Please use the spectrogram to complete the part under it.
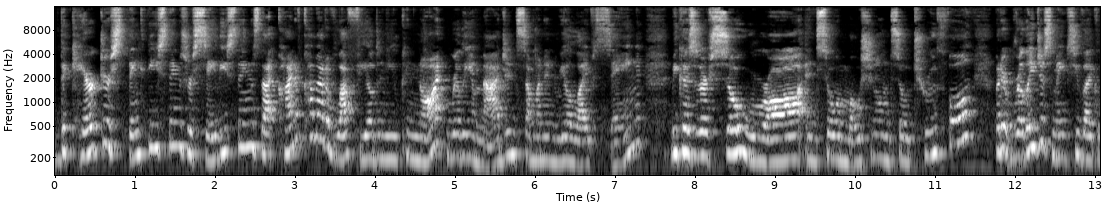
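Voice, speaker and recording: A woman's voice: mid-range voice, pushed and bright. A young woman chatting casually and enthusiastically about books as co-host, giggly and opinionated. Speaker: book podcast co-host. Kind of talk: casual book chat. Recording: roomy echo with faint background noise.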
